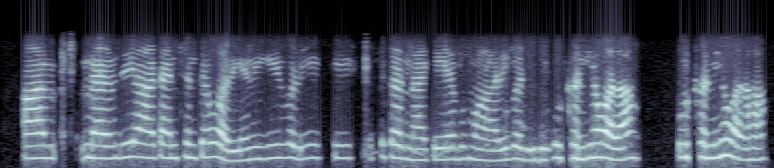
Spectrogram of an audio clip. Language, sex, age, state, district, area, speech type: Dogri, female, 30-45, Jammu and Kashmir, Samba, urban, conversation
